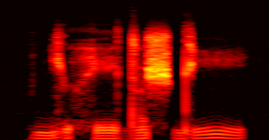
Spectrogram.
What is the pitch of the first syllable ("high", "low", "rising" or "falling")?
low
